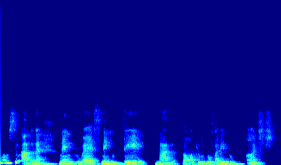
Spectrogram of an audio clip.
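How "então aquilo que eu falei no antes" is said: usual speaking voice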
